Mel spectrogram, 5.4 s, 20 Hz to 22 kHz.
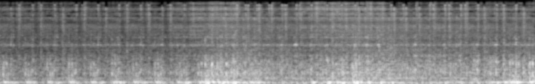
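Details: Long-abandoned 1948 Studebaker Champion flathead six with an uneven idle and regular stumble, puffing heard from the carburetor; at least one dead cylinder, possibly an intake valve (suspected); misfire.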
